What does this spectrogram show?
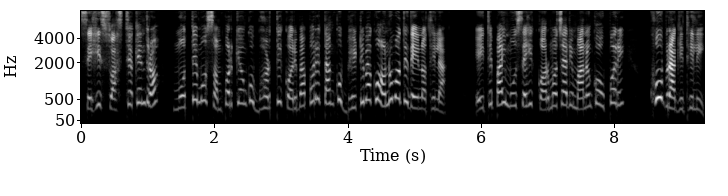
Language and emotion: Odia, angry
